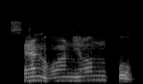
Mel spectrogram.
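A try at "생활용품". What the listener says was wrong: স্যাংহোয়া রিয়ং ফুম। স্যাংহোয়া রিয়ং, এই রিওলটা কোথায় যাবে? এখানে যে উচ্চারণ হবে স্যাংহোয়া রিয়ং ফুম।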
